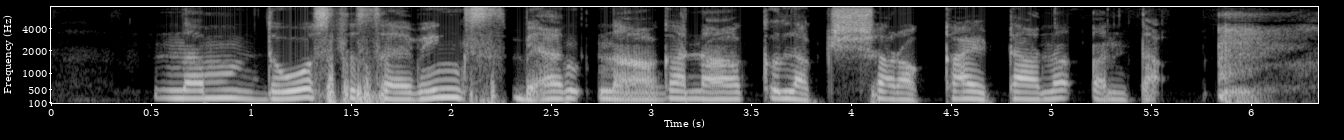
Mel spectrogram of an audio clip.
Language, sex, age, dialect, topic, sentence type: Kannada, female, 31-35, Northeastern, banking, statement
